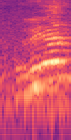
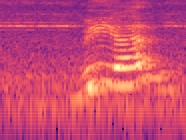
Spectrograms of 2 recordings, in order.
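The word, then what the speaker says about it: wear: वेयर कैन वी find kids वियर, वियर इसको हम लोग नहीं पढ़ते हैं, वेयर पढ़ते हैं। आज से धीरे धीरे प्रोनाउंसिएशन को आप लोग ठीक करिए, किड्स वेयर, गर्ल्स वेयर।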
